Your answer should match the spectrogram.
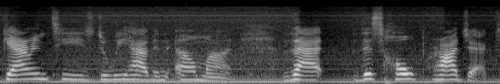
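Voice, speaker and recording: A woman's voice: medium pitch, fairly even intonation, a little slow, a bit bright, a little hiss or hum, rough recording. A woman hosting a casual community interview, often interjecting and switching between languages. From Haitian community in New York. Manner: interjecting, frequent backchannels. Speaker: community radio host.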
